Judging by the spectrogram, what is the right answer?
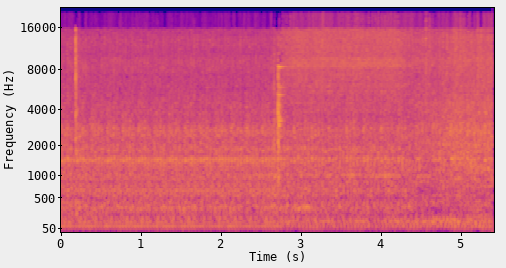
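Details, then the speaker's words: Fire-damaged Kubota M120 tractor with a new three-point lift computer, diesel idling: a click, then the drone drops and thickens as the lift arms top out. The pump dead-heads and drags the engine down; fine adjustment of the new computer was needed. "it operates now but when i raise it the arm when arms get to the top it's like the pump is dead head and the valve ain't shifting back to center open and you hear the motor start being drugged down so let me show you that"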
